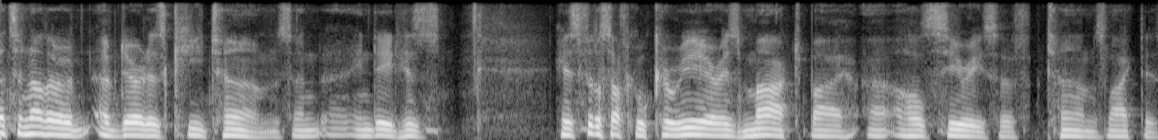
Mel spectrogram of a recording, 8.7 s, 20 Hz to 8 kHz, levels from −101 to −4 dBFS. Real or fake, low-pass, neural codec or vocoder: real; 7.2 kHz; none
